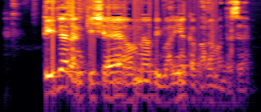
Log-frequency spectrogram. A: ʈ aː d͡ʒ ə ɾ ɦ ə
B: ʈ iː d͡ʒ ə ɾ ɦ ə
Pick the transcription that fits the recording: B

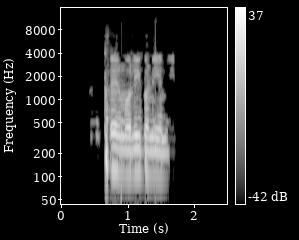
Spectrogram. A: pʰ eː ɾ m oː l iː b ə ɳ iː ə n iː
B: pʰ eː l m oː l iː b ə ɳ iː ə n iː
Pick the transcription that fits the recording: A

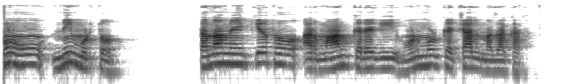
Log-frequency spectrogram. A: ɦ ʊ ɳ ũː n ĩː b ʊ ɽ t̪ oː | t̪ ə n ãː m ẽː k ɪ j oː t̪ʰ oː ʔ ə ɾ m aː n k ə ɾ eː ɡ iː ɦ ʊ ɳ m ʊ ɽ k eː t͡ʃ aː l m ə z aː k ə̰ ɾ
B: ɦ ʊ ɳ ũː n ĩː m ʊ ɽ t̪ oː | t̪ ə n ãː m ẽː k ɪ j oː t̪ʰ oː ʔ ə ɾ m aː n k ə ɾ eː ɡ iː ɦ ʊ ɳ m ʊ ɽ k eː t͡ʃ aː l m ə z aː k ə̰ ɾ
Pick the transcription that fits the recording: B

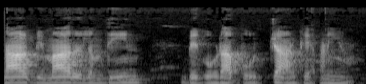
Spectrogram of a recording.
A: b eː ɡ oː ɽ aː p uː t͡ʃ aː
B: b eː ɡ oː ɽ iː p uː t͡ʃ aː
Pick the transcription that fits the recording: A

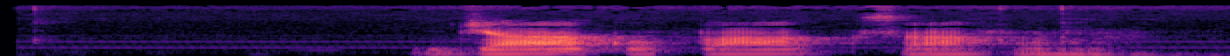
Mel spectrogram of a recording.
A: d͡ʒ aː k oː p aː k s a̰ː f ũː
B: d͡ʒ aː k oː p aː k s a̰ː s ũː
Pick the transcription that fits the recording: A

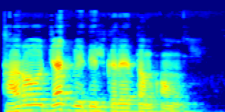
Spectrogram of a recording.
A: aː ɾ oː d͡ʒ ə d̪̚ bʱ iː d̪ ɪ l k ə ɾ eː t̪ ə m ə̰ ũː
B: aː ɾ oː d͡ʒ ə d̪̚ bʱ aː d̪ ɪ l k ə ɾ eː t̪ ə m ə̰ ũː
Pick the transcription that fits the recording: A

